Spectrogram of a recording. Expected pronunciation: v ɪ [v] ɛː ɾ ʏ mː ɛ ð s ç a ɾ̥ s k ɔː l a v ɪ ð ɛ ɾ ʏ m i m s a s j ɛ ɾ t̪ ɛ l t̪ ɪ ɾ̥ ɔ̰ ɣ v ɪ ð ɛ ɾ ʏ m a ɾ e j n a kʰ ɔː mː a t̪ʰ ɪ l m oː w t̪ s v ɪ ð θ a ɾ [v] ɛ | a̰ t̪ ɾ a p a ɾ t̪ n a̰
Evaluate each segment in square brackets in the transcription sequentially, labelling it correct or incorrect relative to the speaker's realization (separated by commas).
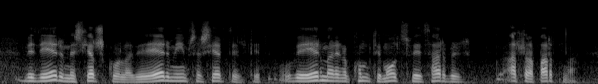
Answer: incorrect, correct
